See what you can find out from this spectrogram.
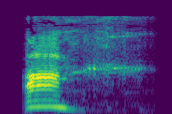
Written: ach

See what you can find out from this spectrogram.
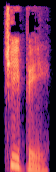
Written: cheapy

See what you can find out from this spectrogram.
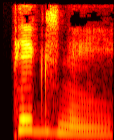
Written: pigsney

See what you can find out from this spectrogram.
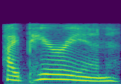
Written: Hyperion

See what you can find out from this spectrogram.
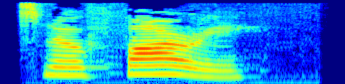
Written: snofari

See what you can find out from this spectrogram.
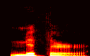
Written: mither

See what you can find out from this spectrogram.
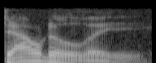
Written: dowdily

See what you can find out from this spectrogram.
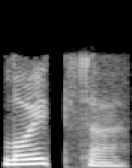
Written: Leutze

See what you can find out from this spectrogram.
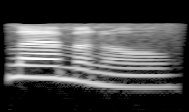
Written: laminal

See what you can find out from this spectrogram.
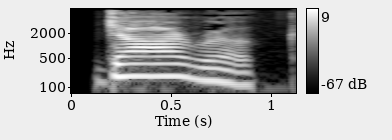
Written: dharuk

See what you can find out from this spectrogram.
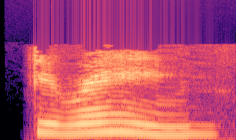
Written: deraignment

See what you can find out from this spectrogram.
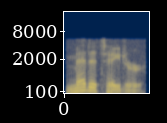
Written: meditator

